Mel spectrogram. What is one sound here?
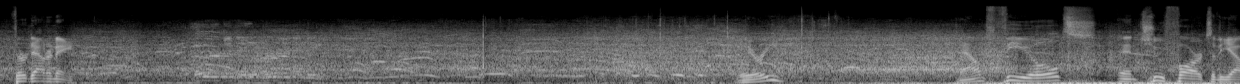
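A large stadium crowd roars and cheers, growing louder toward the end.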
